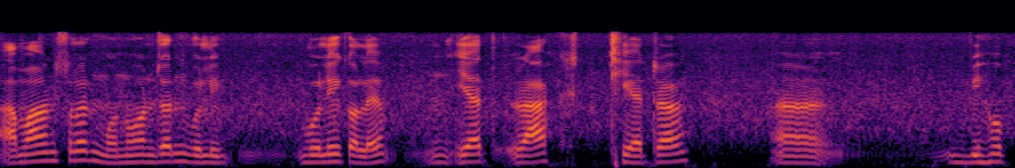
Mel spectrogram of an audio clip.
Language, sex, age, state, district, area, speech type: Assamese, male, 18-30, Assam, Sonitpur, rural, spontaneous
